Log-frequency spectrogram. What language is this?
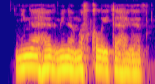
Bashkir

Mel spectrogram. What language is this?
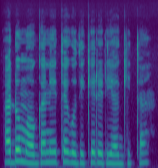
Kikuyu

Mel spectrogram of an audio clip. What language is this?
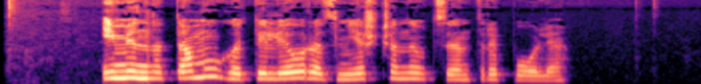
Belarusian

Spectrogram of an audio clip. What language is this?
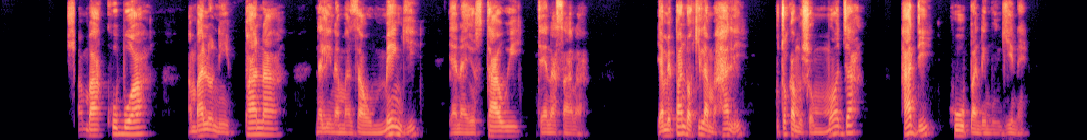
Swahili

